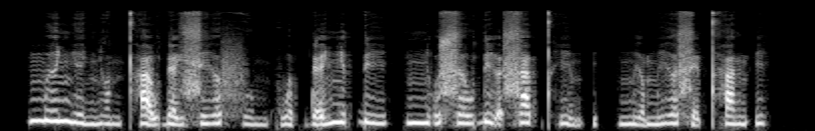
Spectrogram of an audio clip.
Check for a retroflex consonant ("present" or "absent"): absent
